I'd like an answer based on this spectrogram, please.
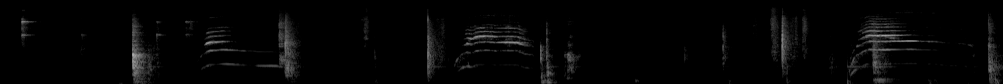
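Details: Indoors, rescued baby kittens Yuki and Piyo call while waiting to be fed. Several bright meows, some rising and bending, come amid knocks, thuds and clattering sounds.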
